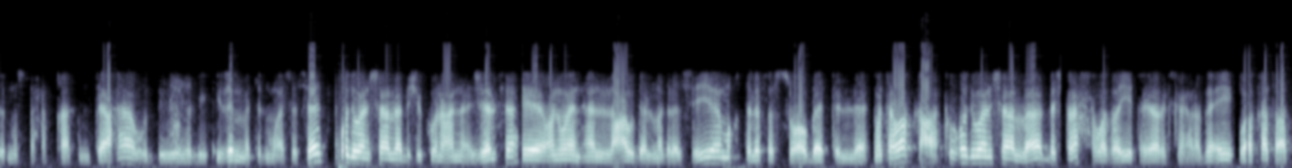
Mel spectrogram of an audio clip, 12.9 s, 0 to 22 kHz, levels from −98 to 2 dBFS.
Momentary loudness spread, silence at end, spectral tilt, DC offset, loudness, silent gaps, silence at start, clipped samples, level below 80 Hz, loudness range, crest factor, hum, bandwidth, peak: 10 LU; 0.05 s; -5 dB/octave; under 0.1%; -15 LUFS; none; 0 s; under 0.1%; -54 dBFS; 2 LU; 14 dB; none; 5.8 kHz; 0 dBFS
